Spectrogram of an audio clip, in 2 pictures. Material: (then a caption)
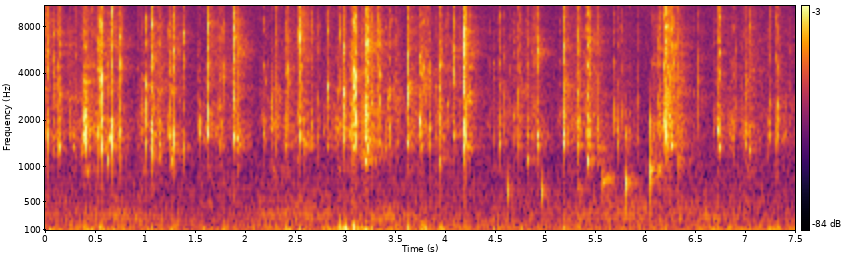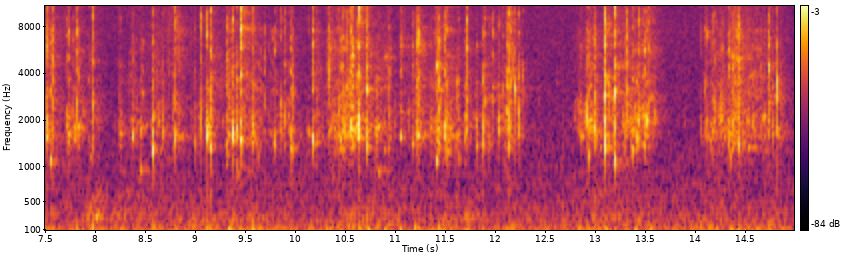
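Wood. Long nails scratch and flick the open scales of a large, dry, woody pine cone held in one hand. The result is a dense stream of quick, dry, bright clicks and scratchy ticks, much like rapid typing, with brief gaps near the end.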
